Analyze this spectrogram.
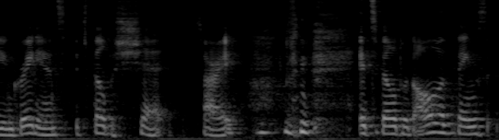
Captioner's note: giggles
